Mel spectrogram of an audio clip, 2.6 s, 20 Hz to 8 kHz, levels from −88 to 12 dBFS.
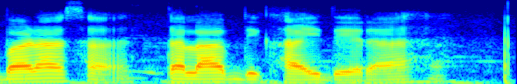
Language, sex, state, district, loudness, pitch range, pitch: Hindi, male, Bihar, Kaimur, -18 LUFS, 95-110 Hz, 105 Hz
